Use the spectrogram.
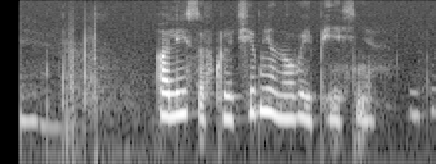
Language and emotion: Russian, neutral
